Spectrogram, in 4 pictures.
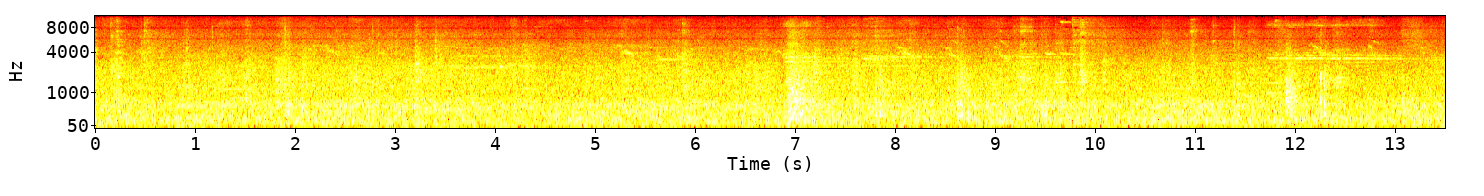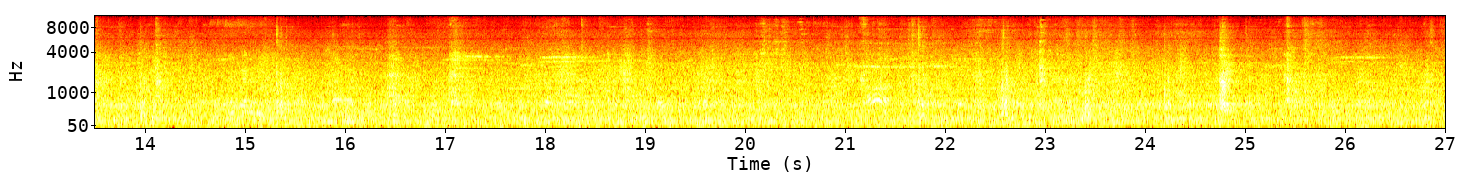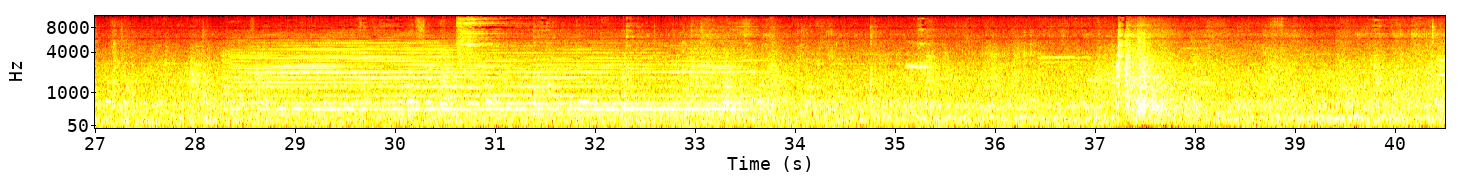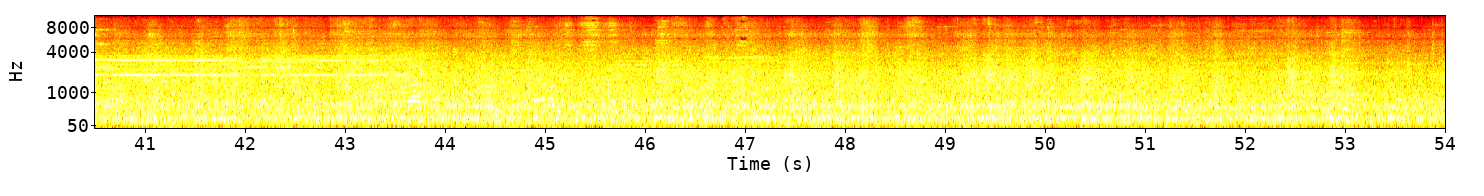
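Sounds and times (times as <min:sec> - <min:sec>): train wheels on rail: 0:00.0 - 0:54.0
train horn: 0:28.2 - 0:33.9, 0:40.4 - 0:43.8.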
